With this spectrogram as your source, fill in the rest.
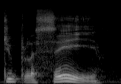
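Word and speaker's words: du Plessis: Dricus Duplessis. The S is silent.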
